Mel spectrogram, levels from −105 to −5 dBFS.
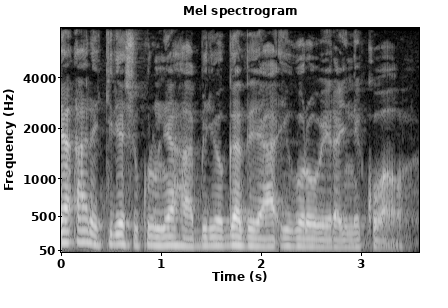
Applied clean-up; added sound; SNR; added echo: none; none; none; none.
